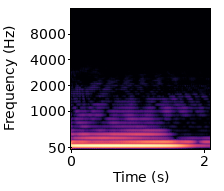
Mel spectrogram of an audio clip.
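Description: Roland System-100 software synthesizer playing one held low note on the "LD Cosmic Awe" lead patch, rich in overtones. The note holds steady and then starts to fade about a second and a half in.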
